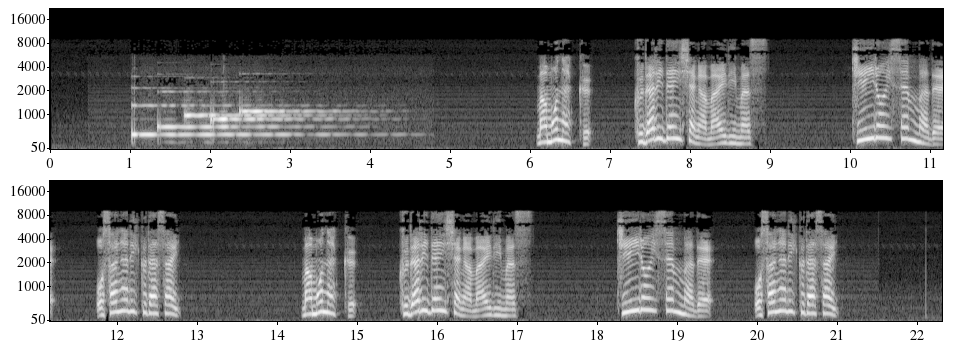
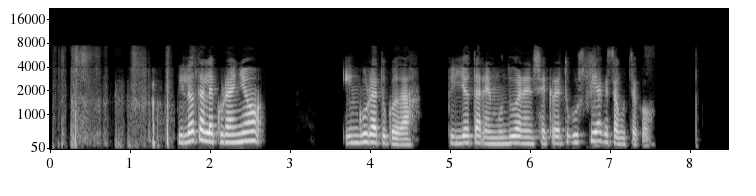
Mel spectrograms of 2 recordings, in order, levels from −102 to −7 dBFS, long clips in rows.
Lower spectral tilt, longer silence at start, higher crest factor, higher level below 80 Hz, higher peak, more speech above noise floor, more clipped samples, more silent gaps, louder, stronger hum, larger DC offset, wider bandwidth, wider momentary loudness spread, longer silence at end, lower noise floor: second, -3.5 dB/octave vs -6.5 dB/octave; first, 1 s vs 0.15 s; about the same, 18 dB vs 22 dB; first, -60 dBFS vs -72 dBFS; first, 0 dBFS vs -4 dBFS; first, 42 dB vs 27 dB; neither; second, none vs 2.71-3.07 s, 3.32-3.66 s, 4.67-4.98 s; first, -16 LUFS vs -23 LUFS; neither; neither; first, 9.4 kHz vs 7.6 kHz; second, 12 LU vs 20 LU; first, 1.3 s vs 0.95 s; first, -57 dBFS vs -49 dBFS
